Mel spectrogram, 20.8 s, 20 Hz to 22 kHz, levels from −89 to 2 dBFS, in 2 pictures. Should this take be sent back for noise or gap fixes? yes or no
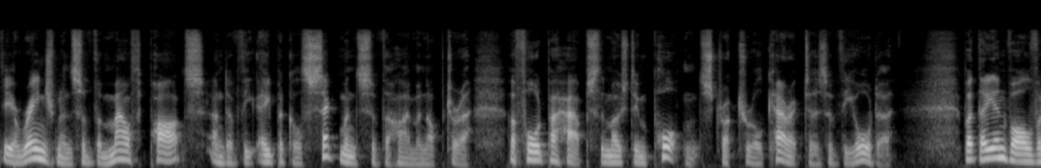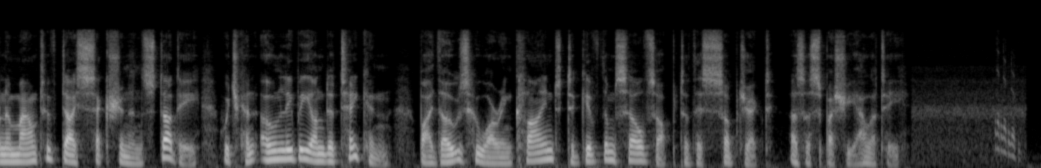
yes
